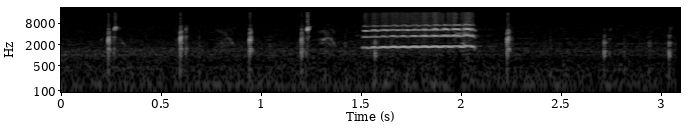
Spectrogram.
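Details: Newborn common kestrel nestlings receive their first meal at a nest in Théding, France, 23 May 2022; a single steady, buzzy harmonic call of about half a second stands out among soft scattered clicks.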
